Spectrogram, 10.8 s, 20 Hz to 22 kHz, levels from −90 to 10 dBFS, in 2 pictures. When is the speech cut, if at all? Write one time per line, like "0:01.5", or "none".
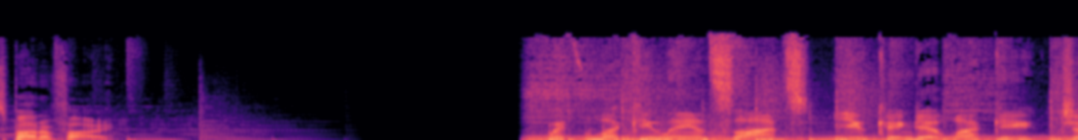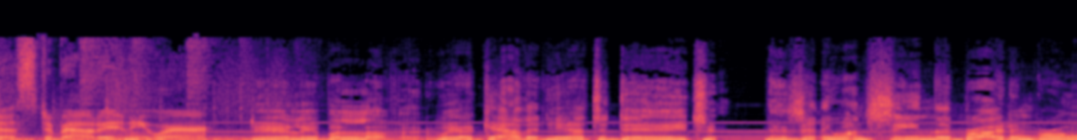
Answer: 0:02.4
